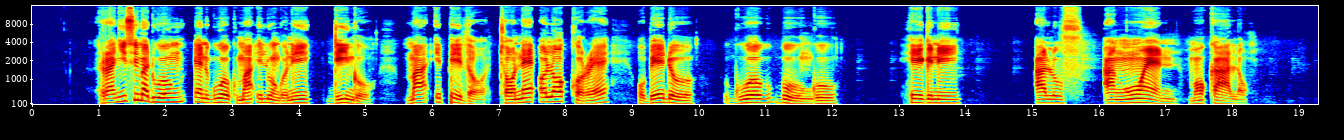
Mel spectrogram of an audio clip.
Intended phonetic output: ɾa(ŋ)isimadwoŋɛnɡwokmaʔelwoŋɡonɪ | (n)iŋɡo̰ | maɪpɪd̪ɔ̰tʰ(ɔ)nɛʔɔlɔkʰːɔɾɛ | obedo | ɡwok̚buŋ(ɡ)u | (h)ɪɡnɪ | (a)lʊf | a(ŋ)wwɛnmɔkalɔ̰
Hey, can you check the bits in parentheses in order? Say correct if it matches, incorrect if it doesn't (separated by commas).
incorrect, incorrect, correct, correct, correct, correct, correct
